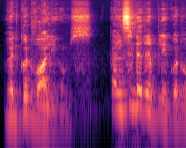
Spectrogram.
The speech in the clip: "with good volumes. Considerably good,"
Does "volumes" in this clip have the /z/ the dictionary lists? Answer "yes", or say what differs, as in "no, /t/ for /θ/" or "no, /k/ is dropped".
no, /s/ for /z/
